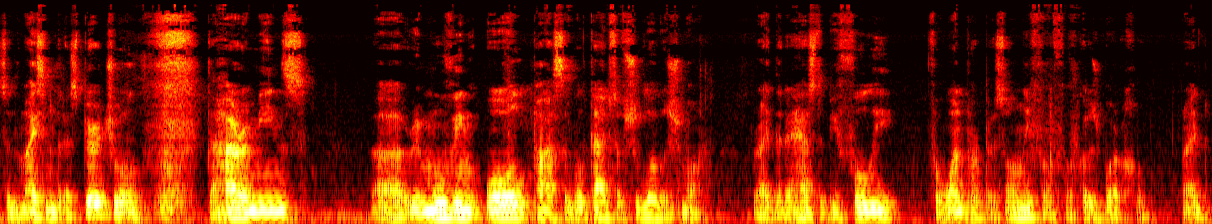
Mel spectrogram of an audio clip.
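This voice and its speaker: This man has a dark, mellow, somewhat breathy tone, fairly even intonation, and a moderate pace broken by long, frequent pauses. His loudness swings widely, and the room adds audible echo. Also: medium pitch for a man. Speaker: rabbi teaching a class. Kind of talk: lecture. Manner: halting.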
